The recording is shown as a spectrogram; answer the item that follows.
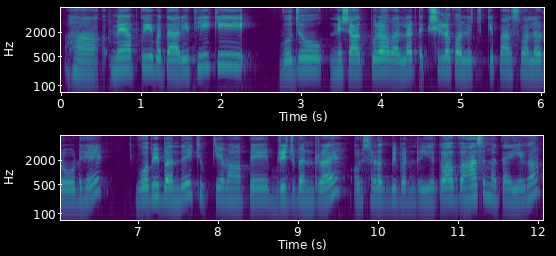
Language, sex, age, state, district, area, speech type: Hindi, female, 30-45, Madhya Pradesh, Bhopal, urban, spontaneous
